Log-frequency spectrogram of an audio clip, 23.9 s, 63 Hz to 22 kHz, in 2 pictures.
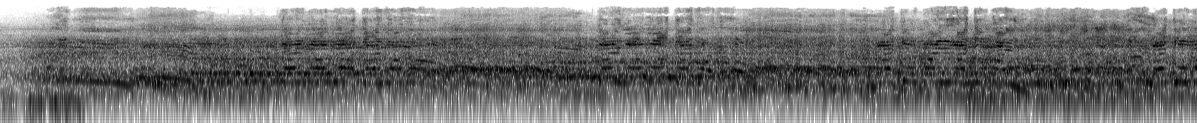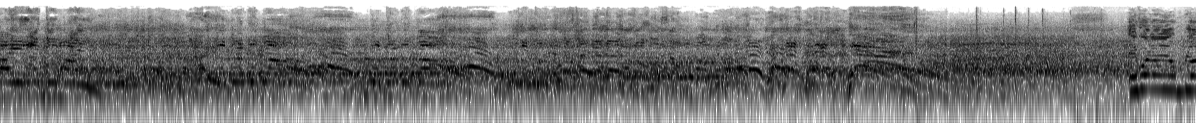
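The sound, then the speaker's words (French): A huge crowd of English supporters at the Vélodrome stadium sings 'Swing Low, Sweet Chariot' loudly and continuously during the Fijian war dance before the England–Fiji Rugby World Cup France 2023 match, thousands of voices blending into a dense, roaring chant that fills the whole stretch without pause. “les supporters anglais ont décidé de donner de la voix. Le premier swing low, swing chariot et c'est parti pour le Simbi.”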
